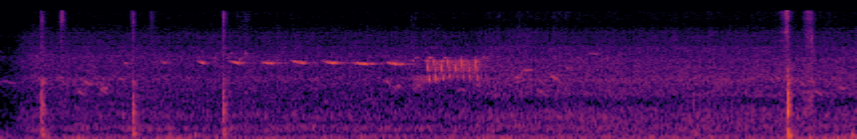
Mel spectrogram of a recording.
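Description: A knife chops carrots on a wooden board with sharp knocks.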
